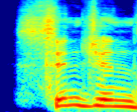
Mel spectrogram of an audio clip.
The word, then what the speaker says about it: St John: going by the name james st john smith or as he pronounced it sinjin smythe that's a good name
